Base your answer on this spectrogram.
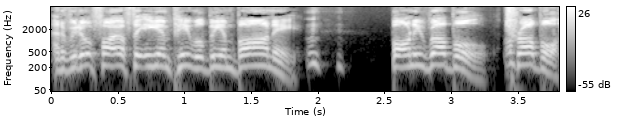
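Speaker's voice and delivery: terrible Cockney, high. Opening the show with a terrible Cockney impression of Don Cheadle: bad Don Cheadle Cockney impression. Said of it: "my terrible Don Cheadle from Ocean's Eleven impression where he was doing all that Cockney accent".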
